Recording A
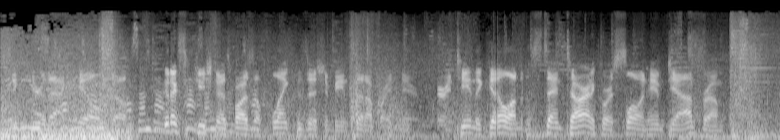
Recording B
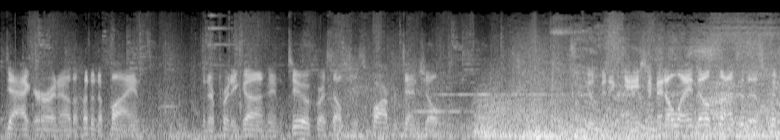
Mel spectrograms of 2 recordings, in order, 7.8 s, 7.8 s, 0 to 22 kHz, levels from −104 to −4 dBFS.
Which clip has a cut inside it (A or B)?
A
